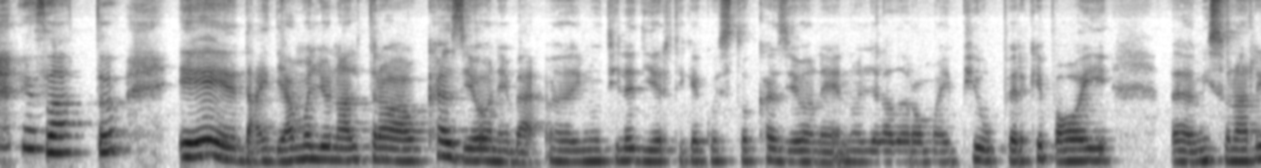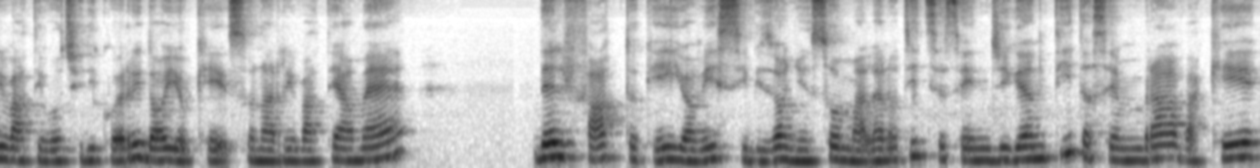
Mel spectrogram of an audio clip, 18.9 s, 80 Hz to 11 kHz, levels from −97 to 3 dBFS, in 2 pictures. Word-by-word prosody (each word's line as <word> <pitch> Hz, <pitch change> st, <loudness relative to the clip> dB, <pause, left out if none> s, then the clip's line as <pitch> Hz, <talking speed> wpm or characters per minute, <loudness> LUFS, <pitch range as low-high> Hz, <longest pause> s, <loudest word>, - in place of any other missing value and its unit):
Esatto. 310 Hz, -2 st, +3 dB, 0.4 s
E 240 Hz, -4 st, +7 dB
dai, 180 Hz, 0 st, -3 dB
diamogli 195 Hz, +4 st, +1 dB
un'altra 195 Hz, -1 st, 0 dB
occasione, 185 Hz, -3 st, +1 dB
beh, 160 Hz, -1 st, -7 dB
ehm, 175 Hz, -2 st, -4 dB
inutile 180 Hz, +2 st, -3 dB
dirti 175 Hz, 0 st, -5 dB
che 170 Hz, 0 st, -5 dB
questa 180 Hz, +1 st, -4 dB
occasione 170 Hz, -3 st, -5 dB
non 170 Hz, 0 st, -7 dB
gliela 170 Hz, 0 st, -6 dB
darò 165 Hz, 0 st, -5 dB
mai 165 Hz, 0 st, -11 dB
più, 180 Hz, +1 st, -4 dB
perché 175 Hz, +3 st, -3 dB
poi, 180 Hz, 0 st, 0 dB, 0.4 s
ehm, 165 Hz, -1 st, -4 dB
mi 185 Hz, +1 st, +1 dB
sono 185 Hz, -1 st, +5 dB
arrivati 185 Hz, -1 st, -2 dB
voci 180 Hz, +2 st, -3 dB
di 185 Hz, 0 st, -5 dB
corridoio, 185 Hz, -1 st, 0 dB
che 180 Hz, -1 st, -5 dB
sono 180 Hz, -1 st, +4 dB
arrivate 180 Hz, +1 st, -4 dB
a 185 Hz, -1 st, -2 dB
me, 220 Hz, -, -2 dB, 0.9 s
del 235 Hz, +3 st, +6 dB
fatto 225 Hz, -1 st, -5 dB
che 185 Hz, -1 st, -9 dB
io 195 Hz, -1 st, 0 dB
avessi 200 Hz, +2 st, +4 dB
bisogno 180 Hz, +1 st, -1 dB
insomma, 180 Hz, +1 st, +4 dB
la 185 Hz, +1 st, -1 dB
notizia 220 Hz, +5 st, 0 dB
si 205 Hz, -1 st, +6 dB
è -, -, -4 dB
ingigantita, 210 Hz, +8 st, -2 dB
sembrava 200 Hz, -1 st, -2 dB
che 230 Hz, +6 st, +1 dB
185 Hz, 145 wpm, -20 LUFS, 180-210 Hz, 0.9 s, E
